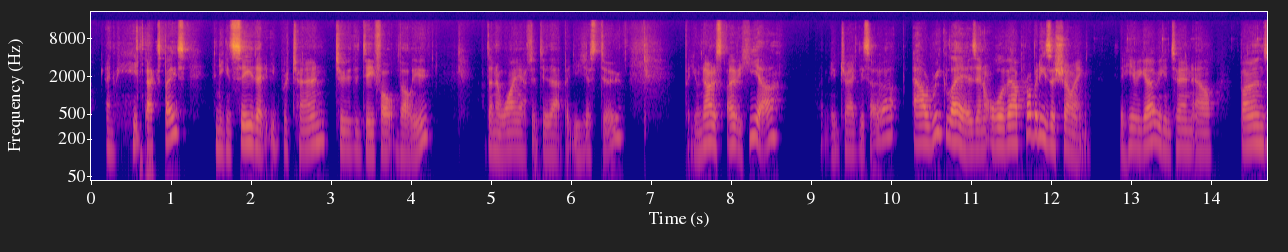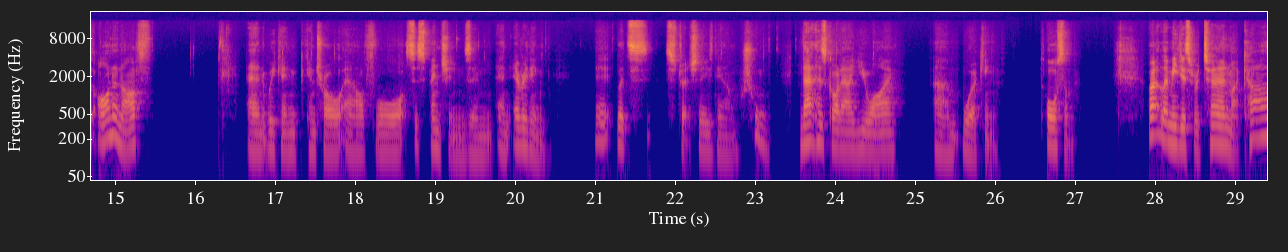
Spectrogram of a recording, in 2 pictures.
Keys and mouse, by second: 8.9 click, 20.3 click, 21.7-23.3 drag.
